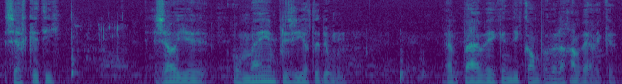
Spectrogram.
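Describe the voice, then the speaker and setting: An actor playing a calm, worldly journalist who talks persuasively with a wry edge, in a radio play. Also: male voice, on the low side, normal speed, noisy background, lightly acted.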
